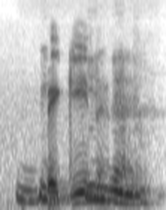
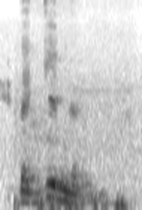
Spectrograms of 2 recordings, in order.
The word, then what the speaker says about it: beginnen: The stress is on this one here. G. On the G part. Yeah, this one here. Not on base, but it's on G. G. Beginnen. Not beginnen. Beginnen.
